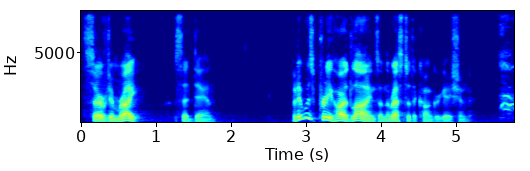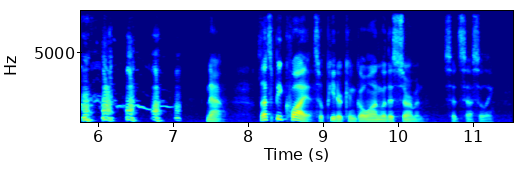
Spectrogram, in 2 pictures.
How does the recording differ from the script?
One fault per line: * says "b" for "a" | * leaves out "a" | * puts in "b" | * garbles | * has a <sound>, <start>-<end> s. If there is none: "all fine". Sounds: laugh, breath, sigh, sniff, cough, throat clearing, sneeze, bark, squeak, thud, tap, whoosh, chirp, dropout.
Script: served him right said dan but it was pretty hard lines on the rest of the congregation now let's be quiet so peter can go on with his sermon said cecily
* has a laugh, 5.6-7.2 s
